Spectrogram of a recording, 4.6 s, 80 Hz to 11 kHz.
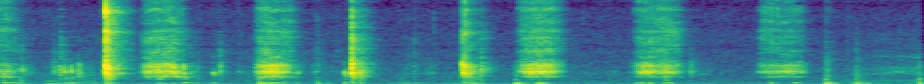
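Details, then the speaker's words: LG top-load washer gearcase/clutch assembly AEN73131403, about five years old: dry, gritty scraping with sharp clicks as it is turned by hand, from a badly rusted bearing, a common metal-grinding failure at 3–5 years. "you can hear the barrington all rusted up real bad looking"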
